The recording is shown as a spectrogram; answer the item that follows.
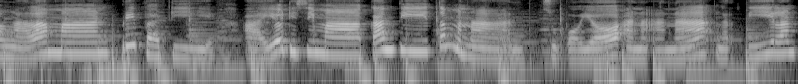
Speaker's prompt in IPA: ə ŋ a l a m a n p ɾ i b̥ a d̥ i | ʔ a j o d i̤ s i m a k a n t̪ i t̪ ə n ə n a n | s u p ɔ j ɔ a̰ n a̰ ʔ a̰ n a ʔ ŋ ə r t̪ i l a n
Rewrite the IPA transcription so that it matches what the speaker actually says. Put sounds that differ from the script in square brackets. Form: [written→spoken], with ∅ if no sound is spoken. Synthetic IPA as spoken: ə ŋ a l a m a n p ɾ i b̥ a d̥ i | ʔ a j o d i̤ s i m a k a n t̪ i t̪ ə [n→m] ə n a n | s u p ɔ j ɔ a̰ n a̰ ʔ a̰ n a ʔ ŋ ə r t̪ i l a n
